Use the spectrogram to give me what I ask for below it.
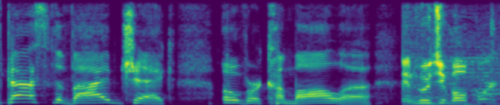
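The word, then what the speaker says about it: Kamala: For me, I think he passed a vibe check compared to like Joe, like Camela Hurst. Like, of course, it's Camala. Can't ever get the name pronunciation right because these people are right?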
